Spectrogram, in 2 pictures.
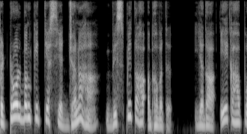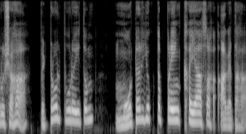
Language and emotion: Sanskrit, surprised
